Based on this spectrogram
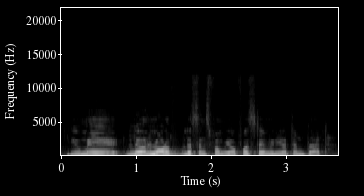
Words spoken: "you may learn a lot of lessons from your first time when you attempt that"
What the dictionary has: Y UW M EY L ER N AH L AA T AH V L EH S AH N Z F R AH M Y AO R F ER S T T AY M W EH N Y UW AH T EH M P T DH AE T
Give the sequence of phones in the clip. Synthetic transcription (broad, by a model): Y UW M EY L ER N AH L AA T AH V L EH S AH N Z F R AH M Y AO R F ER S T T AY M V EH N Y UW AH T EH M P T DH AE T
